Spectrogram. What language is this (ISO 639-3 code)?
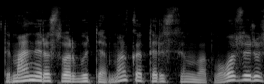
lit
